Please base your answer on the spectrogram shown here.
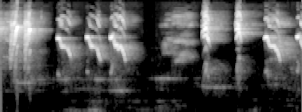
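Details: Wild olive-backed sunbird singing ngalas: sharp high chirps alternating with thin notes that slide steeply downward, repeated in short spaced groups.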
